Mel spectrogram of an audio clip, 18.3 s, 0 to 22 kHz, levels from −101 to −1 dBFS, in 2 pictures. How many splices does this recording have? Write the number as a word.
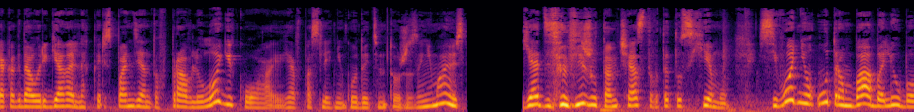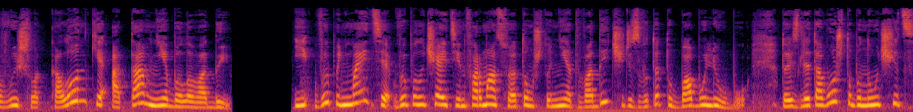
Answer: one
